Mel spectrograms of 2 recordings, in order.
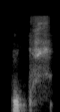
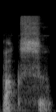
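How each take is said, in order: First: The vowel is a rounded 'oh' sound. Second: The vowel is an open 'ah' sound.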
